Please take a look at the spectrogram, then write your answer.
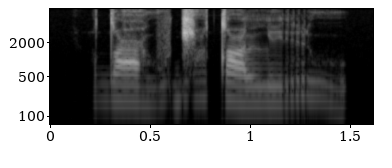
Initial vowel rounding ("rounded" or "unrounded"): unrounded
